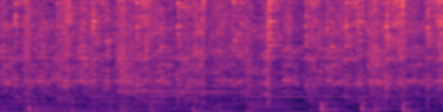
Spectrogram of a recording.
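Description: A utensil stirring butter sauce in a small stainless steel bowl, with a few light clicks against the metal as the mustard mixture is folded in. Soft background music runs underneath.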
